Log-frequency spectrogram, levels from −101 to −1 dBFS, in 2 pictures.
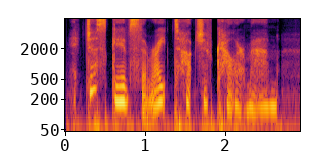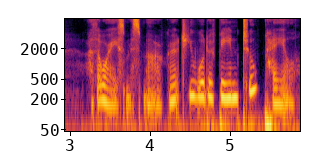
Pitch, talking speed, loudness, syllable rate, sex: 180 Hz, 185 wpm, -20 LUFS, 5.4 syllables/s, female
